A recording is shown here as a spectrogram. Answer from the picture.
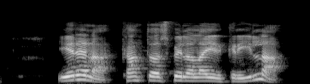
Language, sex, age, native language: Icelandic, female, 14, Icelandic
